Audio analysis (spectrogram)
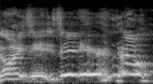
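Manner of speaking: very high frightened laughing cry; panicked yelp. Retold or imitated. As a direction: shriek in mock terror. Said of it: "We're like".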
